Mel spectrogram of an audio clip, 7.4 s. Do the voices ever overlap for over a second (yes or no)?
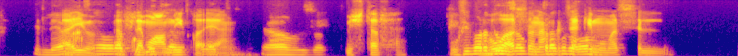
yes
